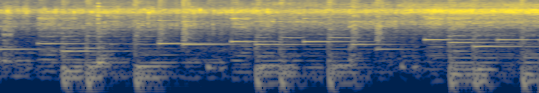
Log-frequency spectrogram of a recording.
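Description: Onion, cauliflower and carrot pieces sizzling steadily as they fry in oil in a pan and are stirred, under background music with a simple melody and a steady beat.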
